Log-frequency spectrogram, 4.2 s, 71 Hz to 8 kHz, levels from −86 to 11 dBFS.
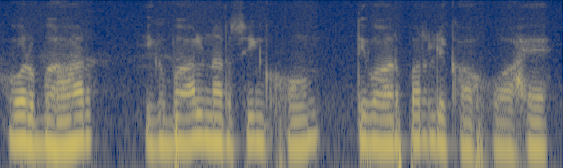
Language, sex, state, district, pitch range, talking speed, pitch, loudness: Hindi, male, Uttar Pradesh, Shamli, 135-150 Hz, 140 wpm, 145 Hz, -18 LUFS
